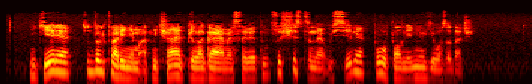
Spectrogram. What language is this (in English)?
Russian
